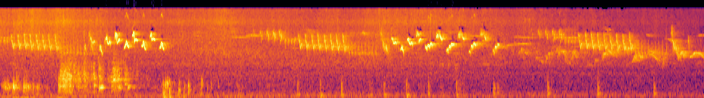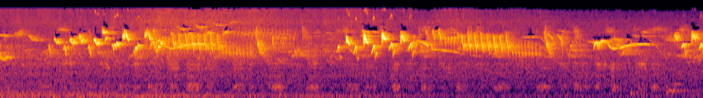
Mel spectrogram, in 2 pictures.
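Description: Songbird singing the same short phrase over and over, about every four to five seconds: a buzzy trill followed by a run of quick sharp notes, over a faint steady background hiss. A few soft low thuds come in the first few seconds.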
